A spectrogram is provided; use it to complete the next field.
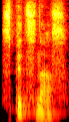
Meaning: Spetsnaz
- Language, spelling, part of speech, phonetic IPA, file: Russian, спецназ, noun, [spʲɪt͡sˈnas], Ru-спецназ.ogg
